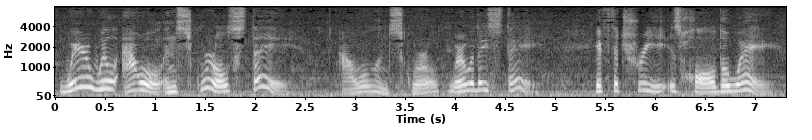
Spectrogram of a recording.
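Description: Slow-reading man with a slightly creaky voice. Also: sits high, big pitch swings, a little mellow. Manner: slow, deliberate, simple phrasing with questions to young listeners. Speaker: host reading a picture book to children. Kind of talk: read-aloud storytelling with chatty asides. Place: outdoors in a grassy, wooded yard. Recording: outdoor camera audio with background noise.

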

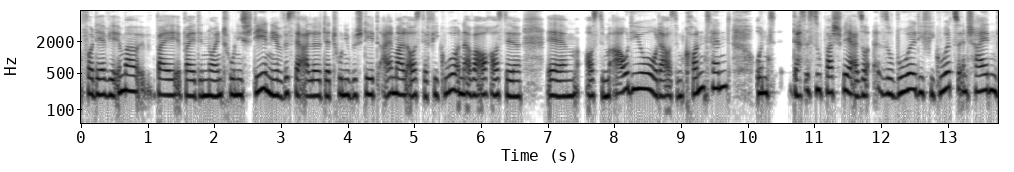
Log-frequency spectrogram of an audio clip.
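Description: A woman's voice: mid-range voice, warm tone, no room sound. Woman chatting in a dry recording. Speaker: podcast co-host. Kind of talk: casual podcast chat.

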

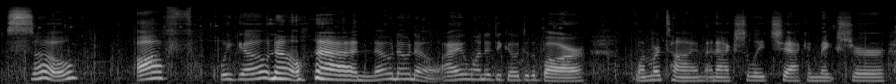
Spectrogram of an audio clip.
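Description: A woman's voice: mid-range voice, slow, slight background noise, poor audio. A woman hosting a let's play, thinking aloud in casual, hesitant gameplay commentary. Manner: musing aloud, hesitant deliberation.

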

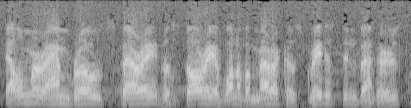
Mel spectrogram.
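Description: A man's voice: fairly high pitch, fairly quick, lo-fi sound, soft background music. A man reading a scripted sponsor message as a 1930s radio announcer, formal and polished, on a vintage recording.

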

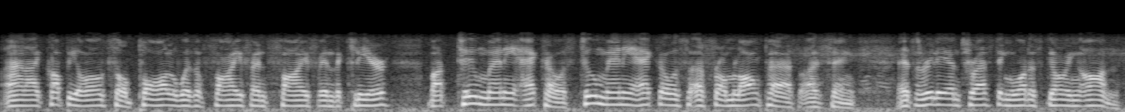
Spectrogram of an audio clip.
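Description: Man, mid-pitched, radio operator giving signal reports, repeats himself, thin tinny audio. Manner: deliberate, repeats phrases for emphasis. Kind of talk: radio contact with call signs and signal reports. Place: at a radio set, filming it. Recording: narrow, tinny radio-room video audio.

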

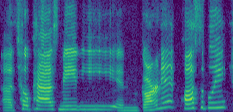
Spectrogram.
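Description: Young woman, slightly high, dry webcam sound; loose, rambling seller chat. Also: sing-song, slow pace, pushed and bright, dry recording. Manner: chatty, rambling, heavy use of "like" and "um". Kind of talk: casual live-stream chat. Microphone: webcam video call.

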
